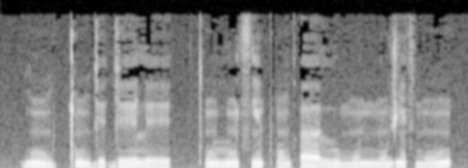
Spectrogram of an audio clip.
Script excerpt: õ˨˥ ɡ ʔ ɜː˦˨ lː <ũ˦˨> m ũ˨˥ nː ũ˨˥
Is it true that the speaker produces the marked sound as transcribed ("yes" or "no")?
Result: no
